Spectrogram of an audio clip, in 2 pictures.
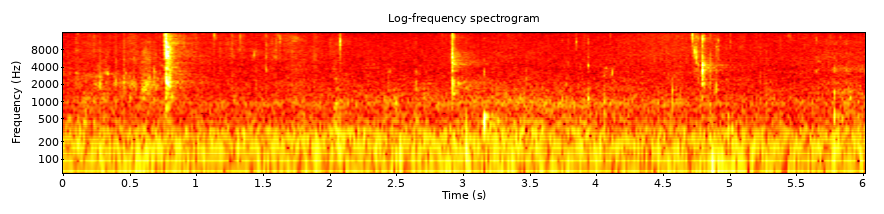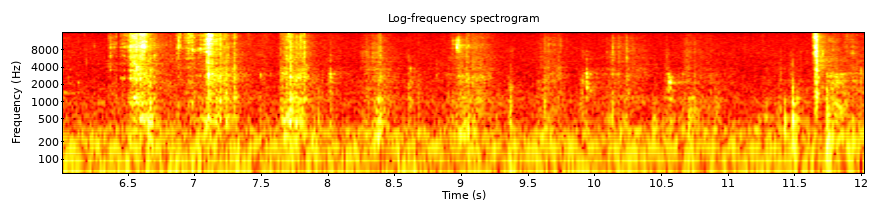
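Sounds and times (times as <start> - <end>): steady low hum: 0.0 - 12.0
chewing raw sugarcane: 6.4 - 12.0.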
